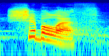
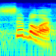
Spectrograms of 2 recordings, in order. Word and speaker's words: Shibboleth: they said to him say Shibboleth and he said Shibboleth or he said Sibyl f excuse me for they could not pronounce it properly very funny so close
